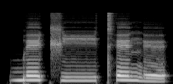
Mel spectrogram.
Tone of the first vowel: high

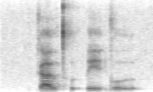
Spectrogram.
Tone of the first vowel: low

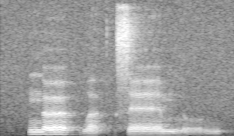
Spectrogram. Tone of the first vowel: high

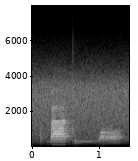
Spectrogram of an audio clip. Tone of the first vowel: high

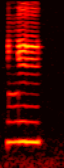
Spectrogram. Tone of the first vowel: high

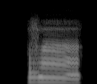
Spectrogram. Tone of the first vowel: low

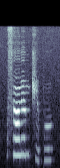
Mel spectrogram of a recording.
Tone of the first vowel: high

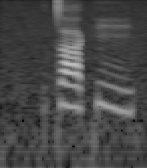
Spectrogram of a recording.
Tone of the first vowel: low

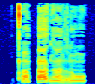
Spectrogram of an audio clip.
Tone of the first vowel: high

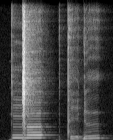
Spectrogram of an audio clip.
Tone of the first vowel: high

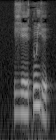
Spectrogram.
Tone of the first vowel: low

